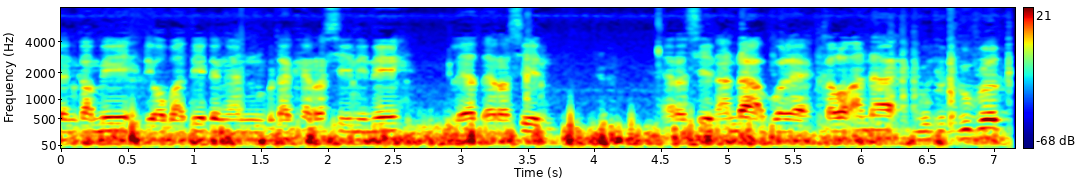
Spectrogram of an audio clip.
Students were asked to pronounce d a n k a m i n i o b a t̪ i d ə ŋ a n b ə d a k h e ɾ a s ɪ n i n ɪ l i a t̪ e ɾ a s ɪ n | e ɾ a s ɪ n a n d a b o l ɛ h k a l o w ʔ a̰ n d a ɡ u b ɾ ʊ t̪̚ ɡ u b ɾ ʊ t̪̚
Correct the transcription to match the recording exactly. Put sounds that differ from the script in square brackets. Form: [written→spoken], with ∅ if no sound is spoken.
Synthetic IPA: d a n k a m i [n→d] i o b a t̪ i d ə ŋ a n b ə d a k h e ɾ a s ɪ n i n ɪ l i a t̪ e ɾ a s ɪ n | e ɾ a s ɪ n a n d a b o l ɛ h k a l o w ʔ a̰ n d a ɡ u b ɾ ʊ t̪̚ ɡ u b ɾ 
